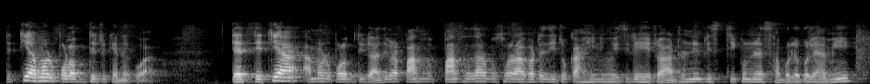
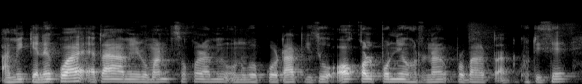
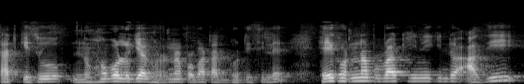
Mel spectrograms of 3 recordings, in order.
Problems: none marked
